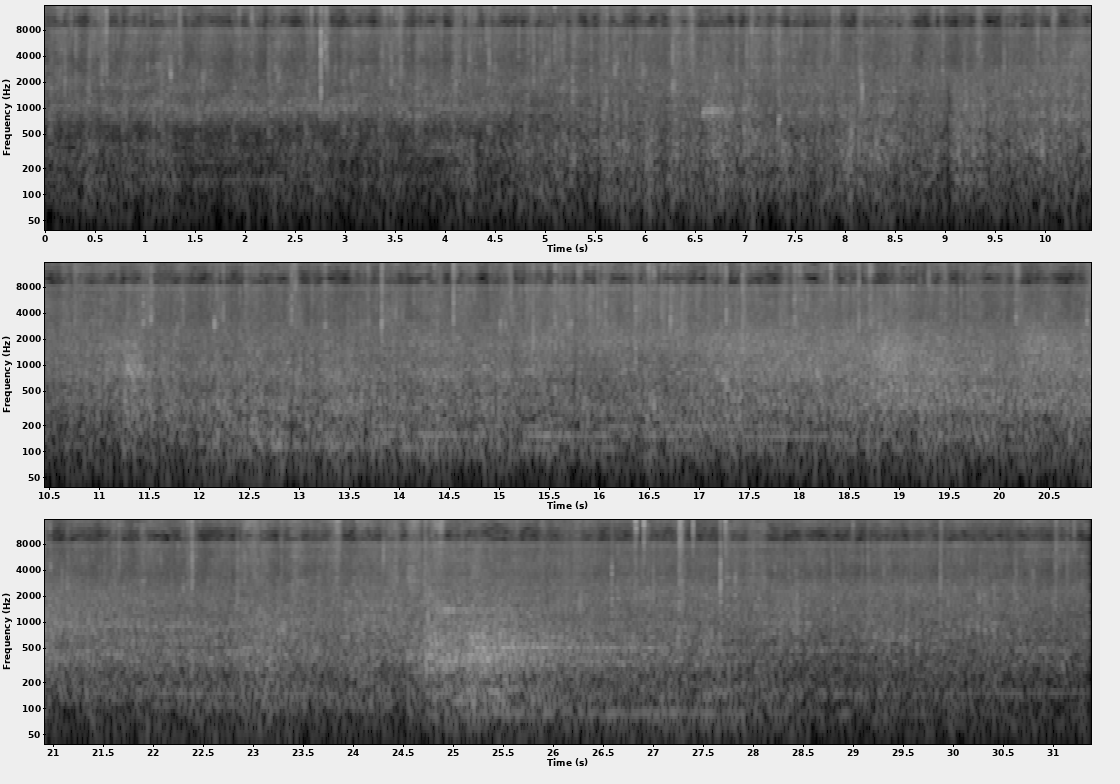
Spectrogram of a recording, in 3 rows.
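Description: Wind buffeting the microphone of a camera carried by a runner, with a low rumble and footfalls underneath. It grows louder through the middle and is loudest about 25 seconds in.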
